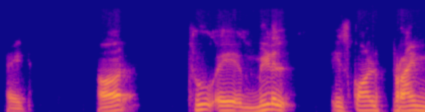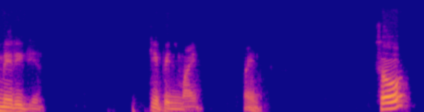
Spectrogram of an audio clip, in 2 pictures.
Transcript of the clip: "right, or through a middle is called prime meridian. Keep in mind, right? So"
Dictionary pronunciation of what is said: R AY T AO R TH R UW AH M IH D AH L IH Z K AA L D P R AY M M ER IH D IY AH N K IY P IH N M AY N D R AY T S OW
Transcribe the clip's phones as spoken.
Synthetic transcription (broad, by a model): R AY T AO R T R UW AH M IH D AH L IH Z K AA L D P R AY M M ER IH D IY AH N K IY P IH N M AY N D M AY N S OW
